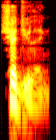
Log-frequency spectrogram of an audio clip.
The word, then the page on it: scheduling: British English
